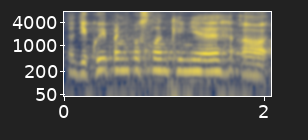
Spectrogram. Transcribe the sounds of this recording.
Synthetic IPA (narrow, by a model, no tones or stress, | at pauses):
ɟɛkujɪpaɲiːpo̞slaŋkɪɲɛa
